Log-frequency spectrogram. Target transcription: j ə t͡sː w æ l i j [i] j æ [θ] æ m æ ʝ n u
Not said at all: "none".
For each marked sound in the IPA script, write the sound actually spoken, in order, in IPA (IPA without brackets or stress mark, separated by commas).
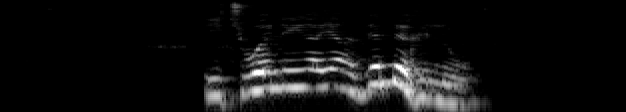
æ, ð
